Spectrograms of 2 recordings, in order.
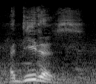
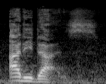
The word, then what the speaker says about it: Adidas: the time here in the states they typically pronounce it Adidas but um the official I don't know if there's an official pronunciation but the pronunciation is Adidas so the name Adidas comes from the name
